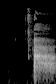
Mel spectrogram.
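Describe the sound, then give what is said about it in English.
A single sip from a glass of whiskey: a faint click, then a short, soft slurping draw of liquid that tapers off within about half a second. “And it just so happens that I have a glass of whiskey right here. So I'm just going to have a sip of my whiskey.”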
